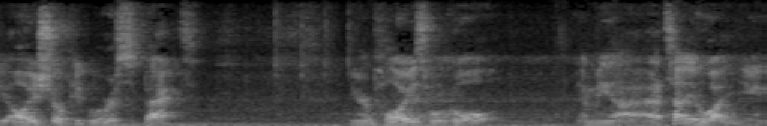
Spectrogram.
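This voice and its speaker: Mumbling at a fairly quick pace with lively intonation and long, frequent pauses, the voice comes through audible room echo and noticeable background noise. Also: man, medium pitch for a man. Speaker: video game streamer. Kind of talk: gameplay live stream commentary. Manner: stuttering; fast, mumbling.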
